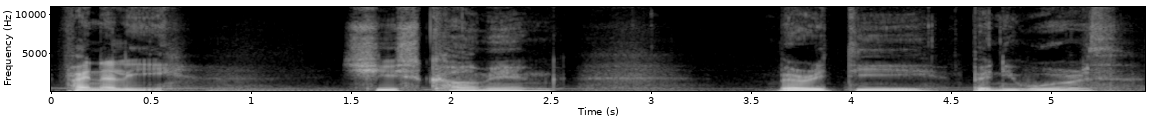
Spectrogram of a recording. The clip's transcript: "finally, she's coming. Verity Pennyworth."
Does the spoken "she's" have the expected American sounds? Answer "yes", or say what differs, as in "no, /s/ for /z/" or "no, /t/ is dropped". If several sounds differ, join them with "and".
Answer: no, /s/ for /z/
